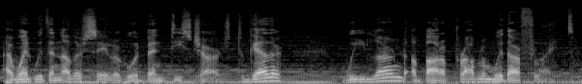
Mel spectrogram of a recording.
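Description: A man's voice: fairly low pitch, lively intonation, normal speed, natural voice. Actor as earnest young navy man, music behind. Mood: reflective narration. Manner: earnest, confessional. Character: troubled, earnest young navy man telling his conversion. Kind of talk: radio drama narration and acting.

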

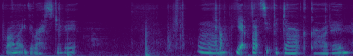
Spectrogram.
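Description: A woman with the flu, croaky and often half-whispering, casually showing her finished colouring pages as the channel host. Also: high-pitched, fairly even intonation, measured pace, background noise. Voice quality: hoarse, often drops to a whisper. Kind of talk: casual flip-through commentary. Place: indoors at a table.

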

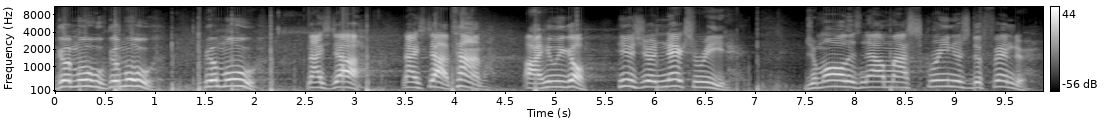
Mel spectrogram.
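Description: High-voiced young basketball coach. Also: male voice, slight background noise. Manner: energetic, shouts calls on court. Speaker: basketball trainer. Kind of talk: coaching demonstration. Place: large indoor gym.

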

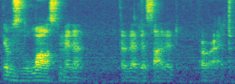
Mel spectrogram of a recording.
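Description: A man chats casually during a game in short, sweary interjections. His voice is bright and forceful, picked up from a distance in an echoey room with faint noise. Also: low voice, level tone, normal speed. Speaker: co-player chatting along. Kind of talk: casual chat while gaming.

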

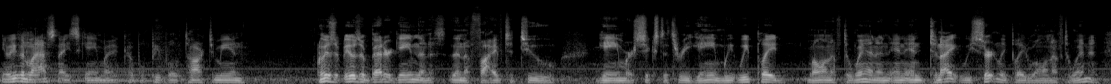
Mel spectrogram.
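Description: A middle-aged man, a hockey coach, answering reporters at a postgame press conference, halting and repeating words as he restarts sentences. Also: low voice, steady tone, noisy background. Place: press room in front of a sponsor backdrop. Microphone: desk mic on a stand.

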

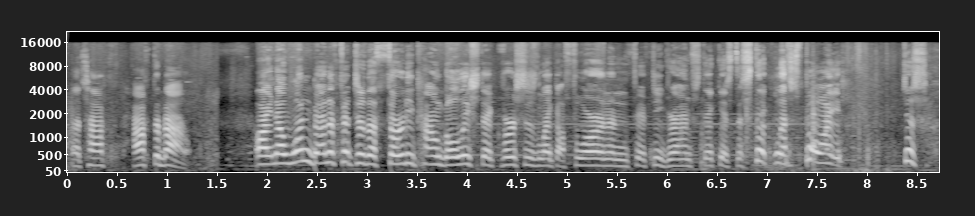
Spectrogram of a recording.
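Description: Deadpan man giving a mock hockey tutorial. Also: high voice, moderate pace, slight background noise. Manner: deadpan, mock-serious coaching with hockey slang. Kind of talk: jokey sports tutorial. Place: backyard, outdoors. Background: music.

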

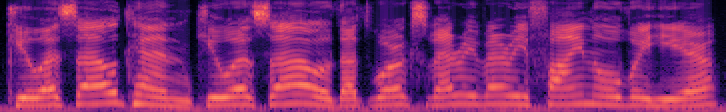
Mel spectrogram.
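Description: A man from Germany with a German accent, chatting casually as a ham radio operator and deliberately repeating phrases. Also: high-pitched, steady tone, fairly bright tone, slight background noise. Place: outdoors on a grassy riverbank. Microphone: handheld tablet recording.

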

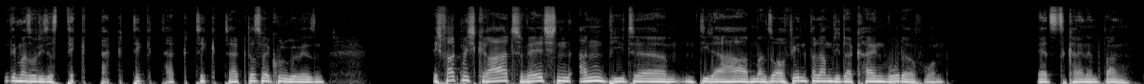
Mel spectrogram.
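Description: A man gives casual live-stream commentary in a very mellow, relaxed voice. He sounds close to the microphone in a dry room, chatting directly to his viewers. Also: mid-range voice, normal speed, no room sound. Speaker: streamer reacting to a film review. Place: small room at a streaming setup. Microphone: close desk microphone, headset worn.

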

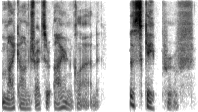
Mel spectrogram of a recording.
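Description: A suave, possessive devil, played by a man for roleplay audio, speaks in a deep, breathy voice right up on a dry microphone. He takes his time, drawing out phrases with pompous, theatrical condescension and sinking often into near-whispers. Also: steady tone, slow, sharp tone, dry recording, full character voice. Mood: haughty exasperation. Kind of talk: roleplay audio drama, ASMR-like monologue. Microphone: close, dry studio microphone.

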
